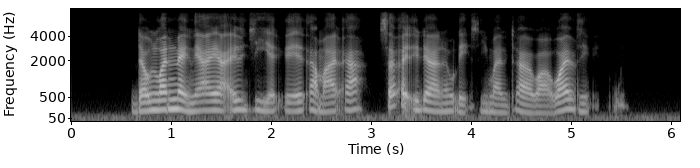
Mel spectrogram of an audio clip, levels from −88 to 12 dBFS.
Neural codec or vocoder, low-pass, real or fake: autoencoder, 22.05 kHz, a latent of 192 numbers a frame, VITS, trained on many speakers; 7.2 kHz; fake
